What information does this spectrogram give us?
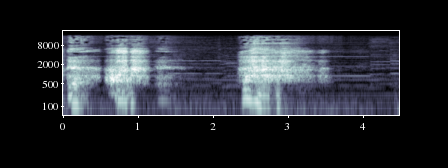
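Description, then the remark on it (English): Two loud, heavy gasping breaths from a weak man taking a large breath again after he had stopped breathing, each a sharp rasping inhale trailing into a long airy exhale, separated by a short pause, with no talking. “And this has stabilized him to the point where he takes like kind of a large breath again.”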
